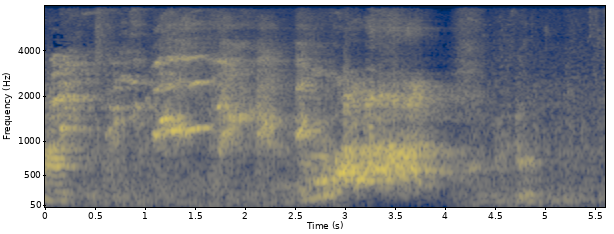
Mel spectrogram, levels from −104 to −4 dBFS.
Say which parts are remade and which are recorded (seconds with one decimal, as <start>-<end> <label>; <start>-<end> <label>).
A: 0.0-1.3 recorded; 1.3-2.9 remade; 2.9-3.3 recorded; 3.3-4.2 remade; 4.2-5.6 recorded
